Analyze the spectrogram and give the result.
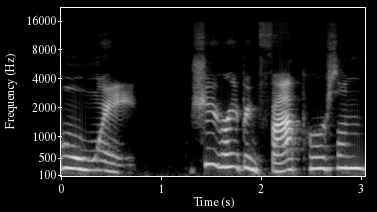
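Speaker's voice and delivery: skin-crawling, creepy, unsettling thriller killer voice. Quoting a creepy movie line: Buffalo Bill voice. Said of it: "when he's Buffalo Bill and he goes".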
